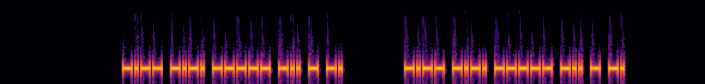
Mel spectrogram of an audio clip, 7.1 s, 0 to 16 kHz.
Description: Morse code, heard as a keyed tone, about 40 wpm, 700 Hz. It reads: YC0DTN YC0DTN
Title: DXCC-100 Call Signs - 6 Characters - Repeated 2x - 40wpm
